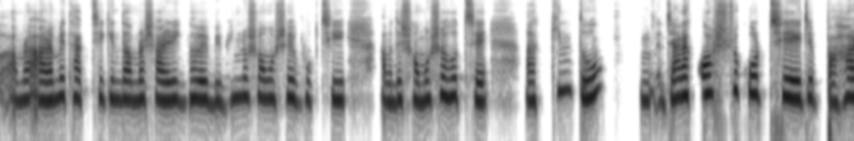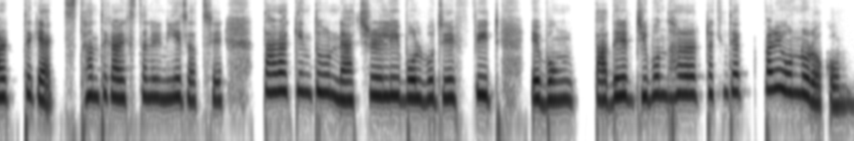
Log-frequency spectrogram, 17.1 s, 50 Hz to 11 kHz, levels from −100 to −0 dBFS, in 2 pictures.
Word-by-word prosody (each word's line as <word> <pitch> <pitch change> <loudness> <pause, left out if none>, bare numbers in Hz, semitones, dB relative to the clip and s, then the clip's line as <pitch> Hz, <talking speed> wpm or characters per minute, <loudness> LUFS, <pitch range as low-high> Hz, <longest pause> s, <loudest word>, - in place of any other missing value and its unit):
আমরা 245 +1 -1
আরামে 245 +3 +2
থাকছি 265 +1 -5
কিন্তু 250 -1 -2
আমরা 250 +1 -1
শারীরিকভাবে 250 0 +1
বিভিন্ন 250 +5 -5
সমস্যায় 260 0 -1
ভুগছি। 250 +1 -7 0.5
আমাদের 230 +2 -3
সমস্যা 250 +5 0
হচ্ছে। 255 -3 -2 0.5
আ - - 0 0.2
কিন্তু 335 -6 -1 0.5
উম 240 - -4 0.2
যারা 275 +3 +5 0.2
কষ্ট 310 +3 +3 0.2
করছে 300 -1 +1
এই - - +4
যে 265 - 0 0.2
পাহাড় 270 +5 +3 0.2
থেকে 285 -3 -1
এক - - -18 0.2
স্থান 285 +2 -1
থেকে 295 -2 -1
আরেক 260 -1 +2
স্থানে 270 -1 -2
নিয়ে 270 +1 +2
যাচ্ছে 235 +1 -5 0.5
তারা 330 +1 +5
কিন্তু 330 0 0 0.2
ন্যাচারালি 280 +4 +2
বলব 260 -2 +4 0.2
যে 265 - +3 0.2
ফিট 295 -5 +3 0.5
এবং 245 +1 +2 0.4
তাদের 245 +4 +4 0.2
জীবনধারাটা 295 +1 +1
কিন্তু 320 +1 -6
একেবারেই 360 +4 +1
অন্য 315 -1 +1
রকম। 200 -1 -2
265 Hz, 150 wpm, -20 LUFS, 245-295 Hz, 0.5 s, যারা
